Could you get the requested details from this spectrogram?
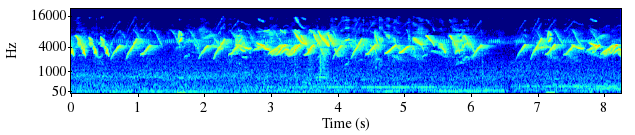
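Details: Double-collared seedeater 'esquenta' recording used to get a captive bird singing: busy, high, slurred chirps in rapid overlapping phrases, with one short gap before the final burst.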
